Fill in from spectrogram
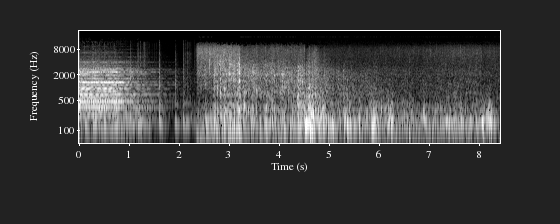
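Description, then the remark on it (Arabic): Steady rain pours down while low thunder rumbles and rolls, the storm loud, following a brief opening of sustained musical tones. No one speaks. “هذا المطر هو بداية السنوات السبع من الوفرة والخصب.”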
